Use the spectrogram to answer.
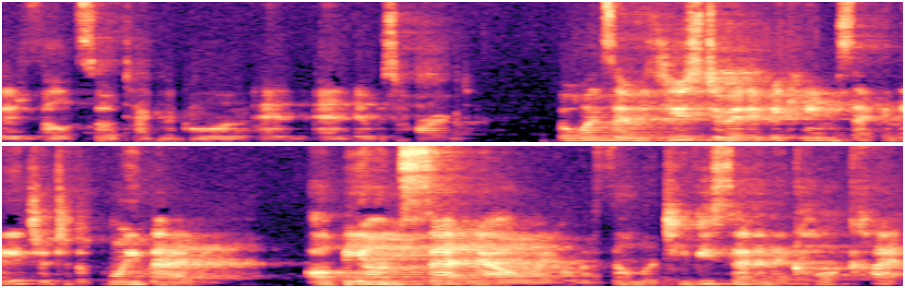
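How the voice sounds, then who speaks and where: Woman actor, panel chat, a bit low, distant mic in a reverberant convention hall. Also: a little hiss or hum. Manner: chatty, self-conscious about speaking loudly. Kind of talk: casual panel talk. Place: large convention panel room.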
